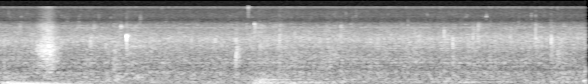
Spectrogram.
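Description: Faint sizzling of minced chicken and vegetable balls frying in hot oil, with scattered small pops and ticks.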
